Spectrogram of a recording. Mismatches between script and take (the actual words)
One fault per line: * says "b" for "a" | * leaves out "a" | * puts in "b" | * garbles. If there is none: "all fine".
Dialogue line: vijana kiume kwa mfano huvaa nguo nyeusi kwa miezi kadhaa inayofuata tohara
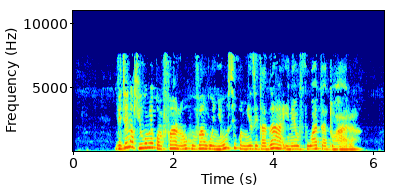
all fine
